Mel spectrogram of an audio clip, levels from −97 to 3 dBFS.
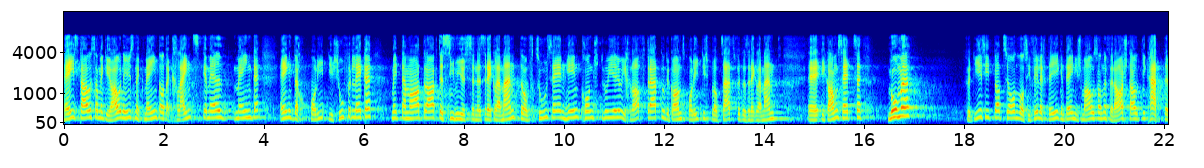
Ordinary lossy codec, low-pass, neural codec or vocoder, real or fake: none; 7.2 kHz; codec, 16 kHz, 8 kbps, FunCodec, trained on LibriTTS, 25 frames a second; fake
